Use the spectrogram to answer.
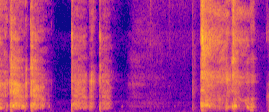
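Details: Adult recently sick, coughing while filming: two clusters of rapid harsh coughs, about seven in all, separated by a short pause; a coughing fit.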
